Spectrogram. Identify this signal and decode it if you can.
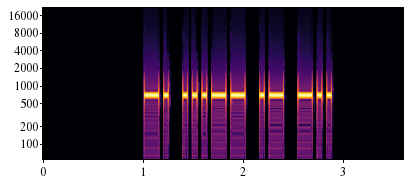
Morse code, heard as a keyed tone, about 25 wpm, 700 Hz. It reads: N3AD
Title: Call Signs - 25wpm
